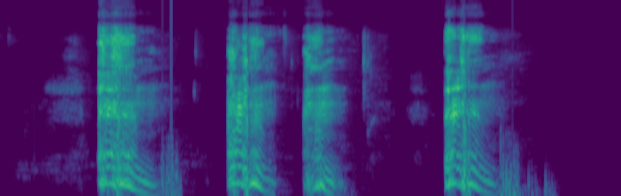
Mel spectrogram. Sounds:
Throat clearing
